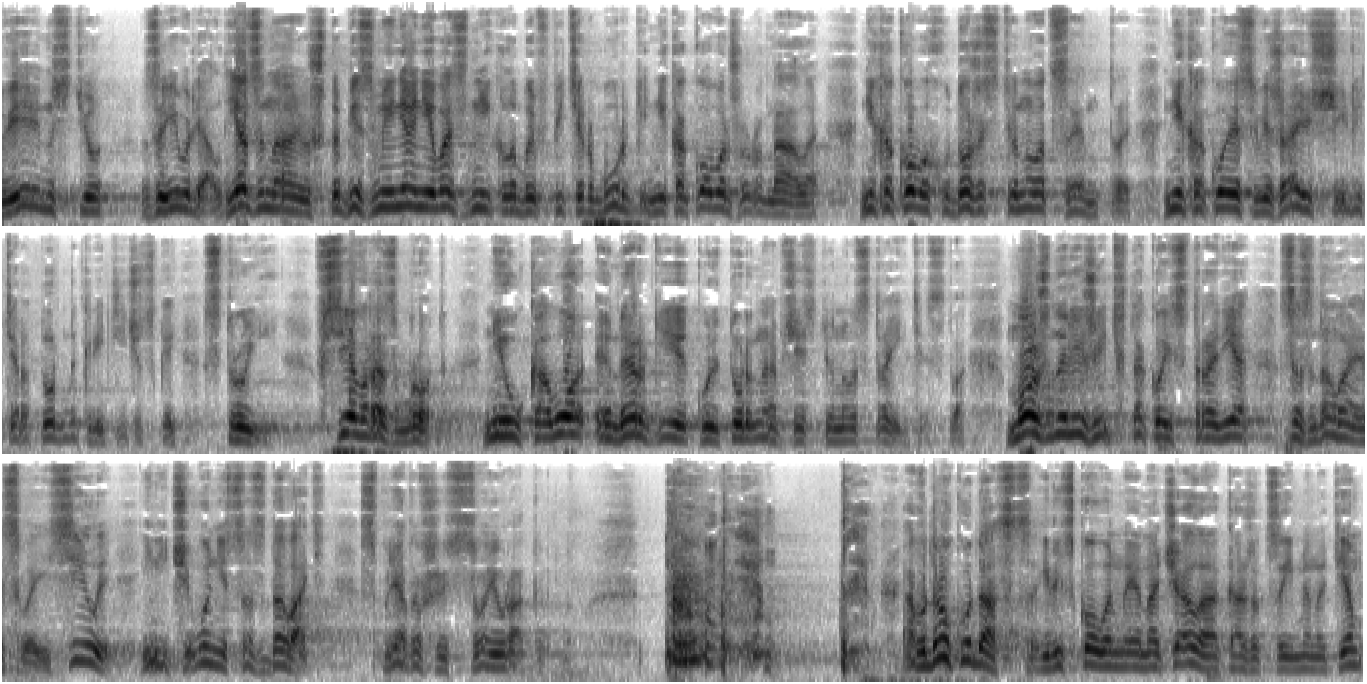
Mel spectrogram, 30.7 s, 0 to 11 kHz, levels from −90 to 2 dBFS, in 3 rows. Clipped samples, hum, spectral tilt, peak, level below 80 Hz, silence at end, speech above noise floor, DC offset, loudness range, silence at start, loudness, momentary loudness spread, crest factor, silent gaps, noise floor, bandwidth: 0.2%; none; -4 dB/octave; 0 dBFS; -40 dBFS; 0 s; 22 dB; under 0.1%; 5 LU; 0 s; -14 LUFS; 14 LU; 14 dB; none; -36 dBFS; 10.5 kHz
